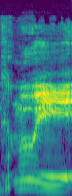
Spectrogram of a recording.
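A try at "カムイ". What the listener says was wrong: Kamui. You're saying Kamui? It's the emphasis is on the wrong syllable. Emphasis in syllable.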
